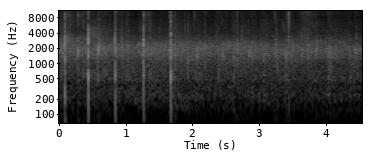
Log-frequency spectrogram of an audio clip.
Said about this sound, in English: And I don't know, it's not very British, but I'm going to ask you to give yourself a clap and the Lord a clap, because that is amazing.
